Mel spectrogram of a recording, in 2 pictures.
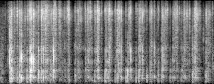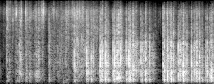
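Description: A medium-sized, hollow Q-tips cotton swab cardboard box wrapped in cellophane is turned in the hands while long nails tap and scratch its wrapped sides. The result is a dense, bright stream of quick, irregular crinkling taps and scratchy rustles, with a brief dip near the end before the crinkling resumes.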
